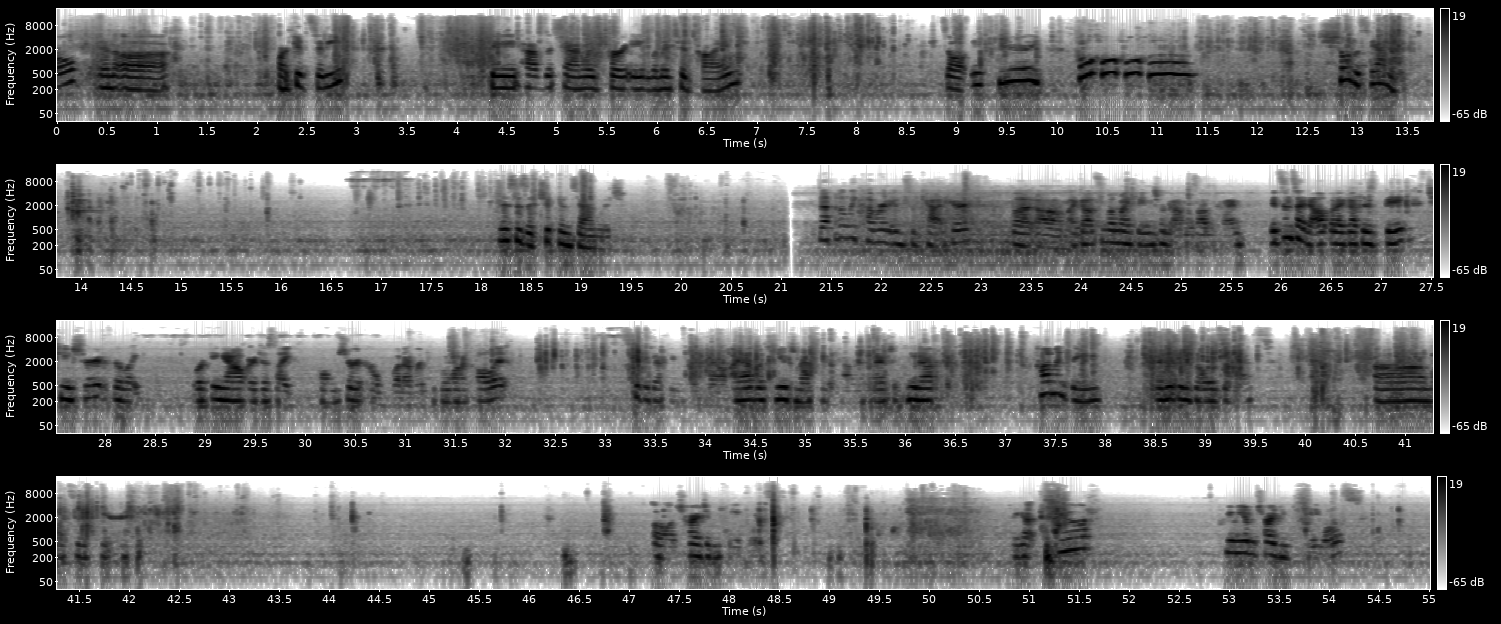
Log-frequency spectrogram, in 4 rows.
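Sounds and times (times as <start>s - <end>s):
plastic mailer bag rustling: 0.0s - 10.4s, 11.2s - 15.8s, 16.8s - 19.2s, 31.4s - 44.3s, 47.7s - 51.6s, 53.6s - 54.7s
paper wrapper crinkling: 0.0s - 16.0s, 16.9s - 19.2s, 31.4s - 44.4s, 47.8s - 51.6s.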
